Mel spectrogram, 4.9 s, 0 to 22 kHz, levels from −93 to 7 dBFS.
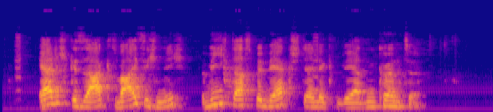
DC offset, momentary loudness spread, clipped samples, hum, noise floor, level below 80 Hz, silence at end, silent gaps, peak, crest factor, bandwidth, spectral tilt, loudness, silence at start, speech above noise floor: under 0.1%; 13 LU; under 0.1%; none; -63 dBFS; -64 dBFS; 0.75 s; none; -2 dBFS; 18 dB; 7.4 kHz; -7 dB/octave; -19 LUFS; 0.15 s; 44 dB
